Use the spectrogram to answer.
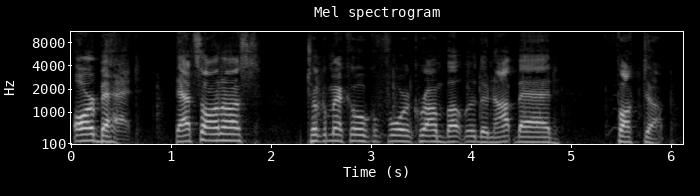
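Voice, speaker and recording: Higher-pitched man hosting a podcast. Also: fairly even intonation, normal speed, fairly bright tone. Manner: profane, joking. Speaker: podcast host. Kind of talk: casual sports comedy podcast banter.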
